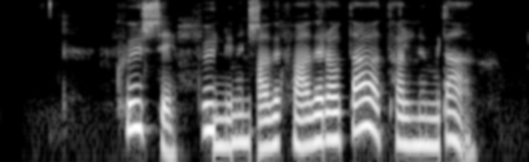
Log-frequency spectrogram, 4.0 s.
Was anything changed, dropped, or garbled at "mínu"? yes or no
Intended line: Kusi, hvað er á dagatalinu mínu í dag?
yes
